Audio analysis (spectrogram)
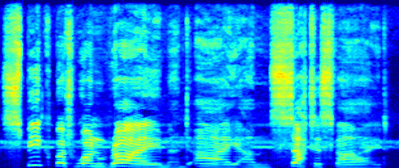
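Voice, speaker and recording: An actress playing a mocking, bawdy, theatrical young friend in an amateur Shakespeare audio drama, recorded at home on a phone. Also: female voice, a little high, slow, pushed and bright, dry recording. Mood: mocking, teasing.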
